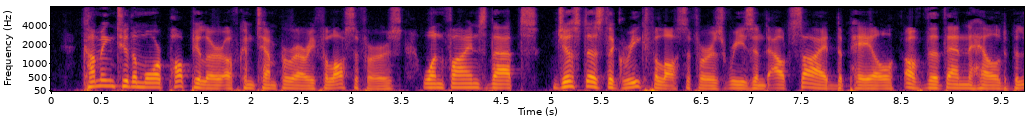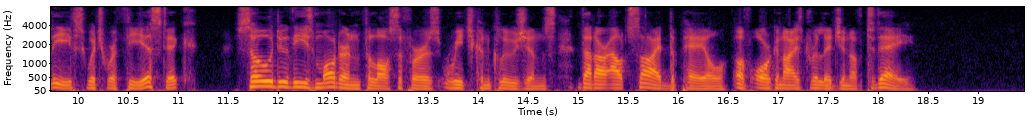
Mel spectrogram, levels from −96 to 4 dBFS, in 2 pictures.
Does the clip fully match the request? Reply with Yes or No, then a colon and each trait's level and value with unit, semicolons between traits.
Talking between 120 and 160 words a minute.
Yes: average, 140 wpm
